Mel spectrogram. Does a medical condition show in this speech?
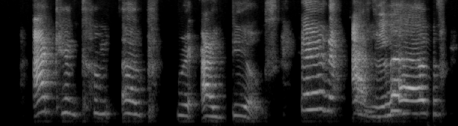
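Yes: cerebral palsy.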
